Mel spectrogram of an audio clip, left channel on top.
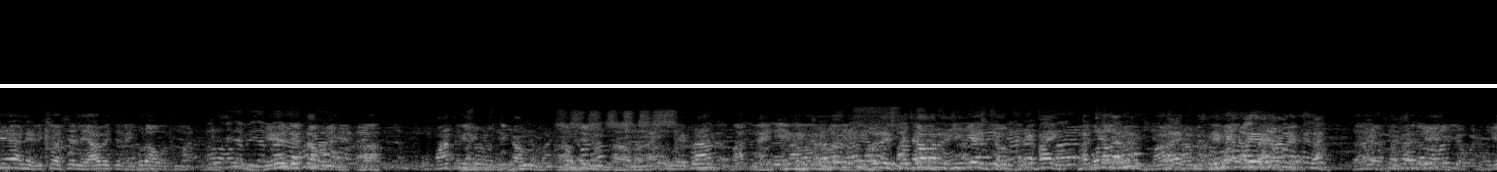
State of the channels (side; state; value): left; silent; digital silence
